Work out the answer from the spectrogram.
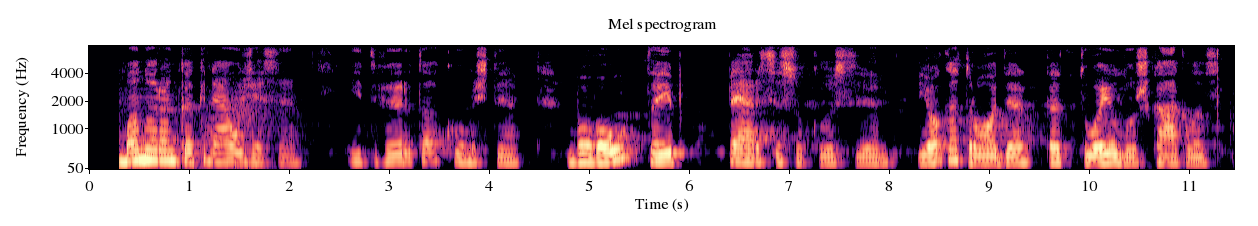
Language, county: Lithuanian, Kaunas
